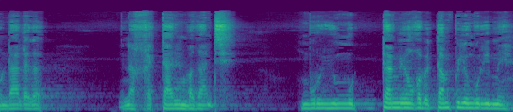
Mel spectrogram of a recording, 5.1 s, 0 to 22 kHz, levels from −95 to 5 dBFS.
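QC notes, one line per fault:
Throughout: Vorbis compression, likely, plainly audible; coarse treble quantisation turns fine detail into hiss-like grain, roughening the speech and smearing attacks, consistent with roughly 34 kbps.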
